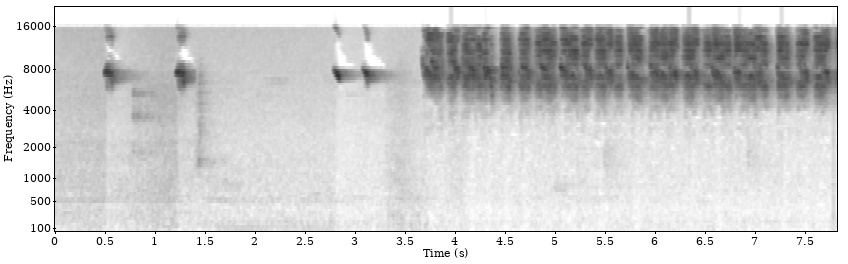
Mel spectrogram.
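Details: Black Redstart chicks in a Portuguese nest, hungry and growing fast, mid-May 2020: a few isolated sharp high chirps with pauses, then an abrupt outburst of continuous rapid, hissy begging.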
